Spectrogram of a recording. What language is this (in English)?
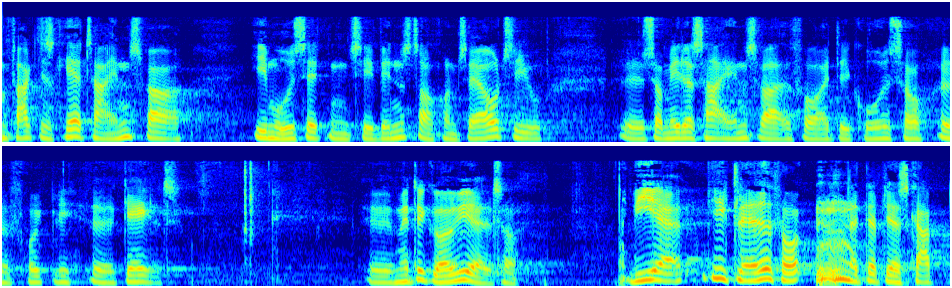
Danish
